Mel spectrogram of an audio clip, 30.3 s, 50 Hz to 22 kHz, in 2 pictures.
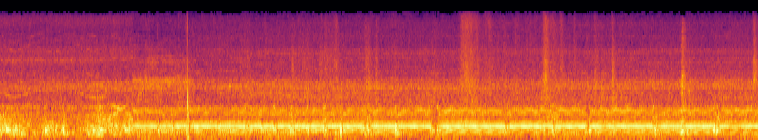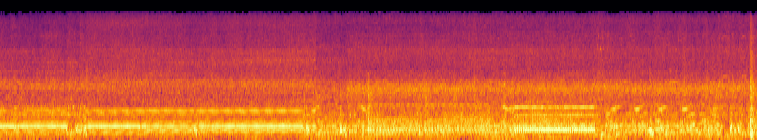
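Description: Monoprice Select Plus 3D printer running a print: its motors give a steady whine of several held pitches over the cooling fan's whir, the pitches shifting a few times near the end, with a few faint clicks.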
